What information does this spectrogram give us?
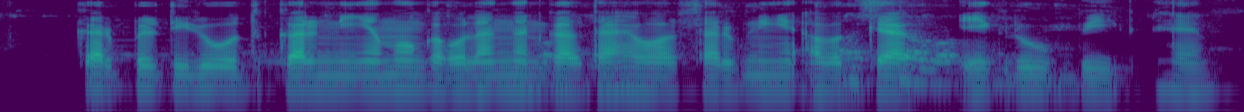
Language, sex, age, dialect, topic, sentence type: Hindi, male, 18-24, Awadhi Bundeli, banking, statement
